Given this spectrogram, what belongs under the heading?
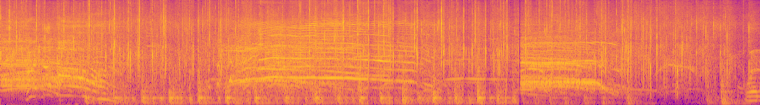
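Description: Audience at a Polynesian Cultural Center stage show in Hawaii applauds and cheers loudly and steadily, with whoops and shouts over dense clapping that dips briefly and swells again near the end.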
